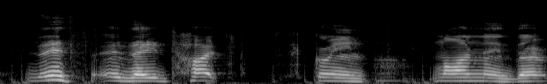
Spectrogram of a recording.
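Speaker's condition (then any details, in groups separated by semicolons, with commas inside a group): Cerebral palsy; uses adaptive equipment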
